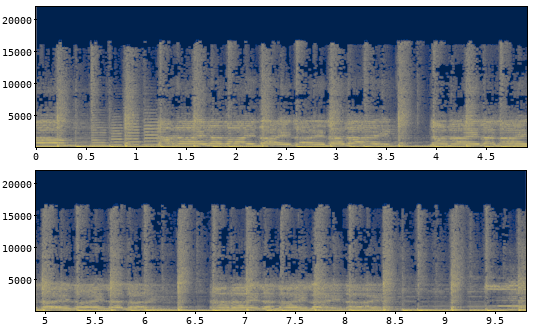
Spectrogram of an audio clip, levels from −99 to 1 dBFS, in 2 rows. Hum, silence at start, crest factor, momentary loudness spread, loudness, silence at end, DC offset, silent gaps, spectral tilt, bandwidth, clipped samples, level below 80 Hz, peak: none; 0 s; 16 dB; 2 LU; -21 LUFS; 0 s; under 0.1%; none; -5.5 dB/octave; 17 kHz; under 0.1%; -24 dBFS; -4 dBFS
